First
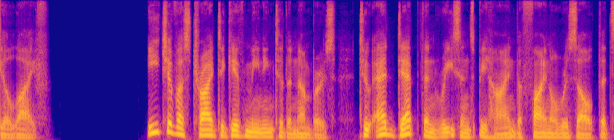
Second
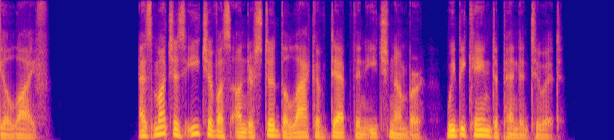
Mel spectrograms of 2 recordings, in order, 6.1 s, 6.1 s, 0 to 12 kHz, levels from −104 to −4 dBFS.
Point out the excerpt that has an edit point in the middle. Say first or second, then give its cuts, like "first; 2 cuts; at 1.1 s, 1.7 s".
first; 1 cut; at 1.3 s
